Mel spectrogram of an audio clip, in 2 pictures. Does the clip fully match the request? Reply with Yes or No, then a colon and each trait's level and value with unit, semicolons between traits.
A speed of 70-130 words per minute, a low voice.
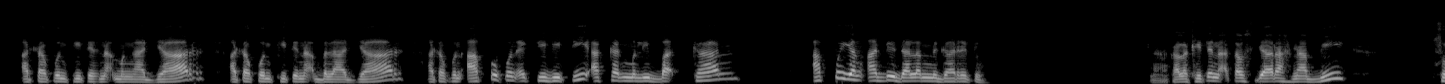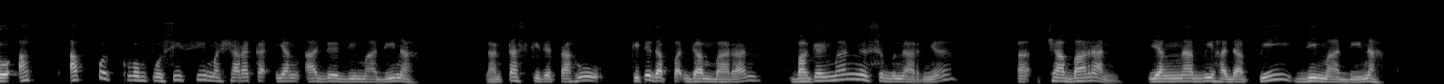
No: average, 105 wpm; medium, 150 Hz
